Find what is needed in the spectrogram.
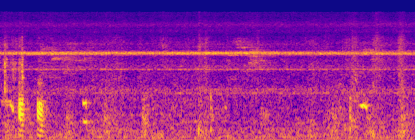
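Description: Faint chicken clucks, a few short calls mostly in the first second and again near the end, over a steady high-pitched tone.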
